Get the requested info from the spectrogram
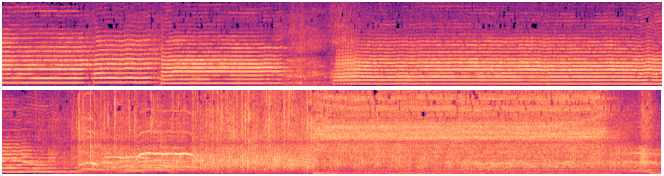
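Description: A man's vocal imitation of a trumpet playing long held notes, the old TV station sign-off anthem, ending on one long note about nine seconds in. A stretch of loud noise with gliding sounds follows, settling into a steady hiss.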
